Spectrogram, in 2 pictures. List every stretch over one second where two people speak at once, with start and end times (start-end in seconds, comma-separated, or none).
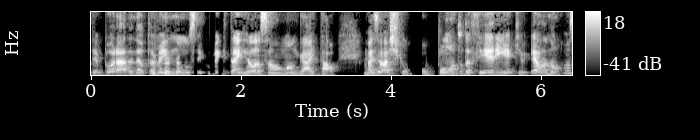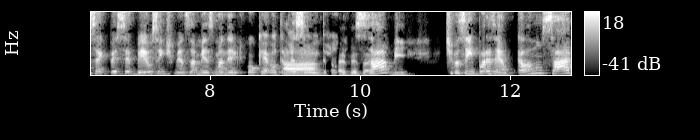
8.9-10.4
